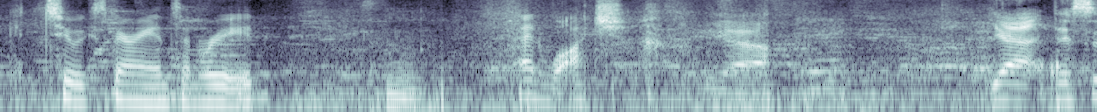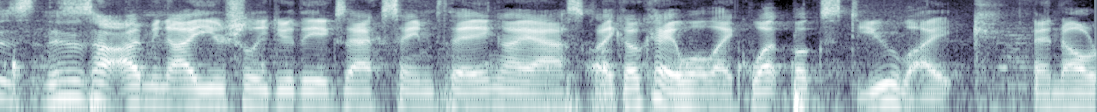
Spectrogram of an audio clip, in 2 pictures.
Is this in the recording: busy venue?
yes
